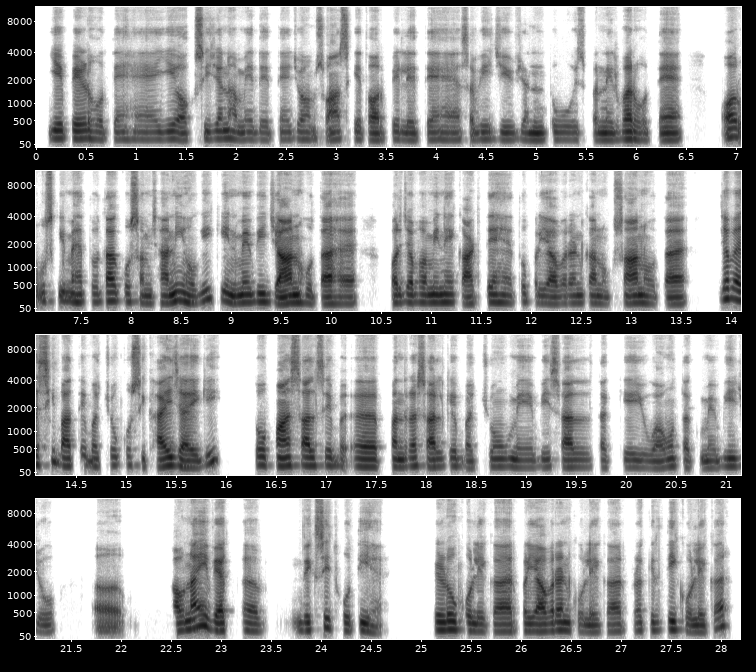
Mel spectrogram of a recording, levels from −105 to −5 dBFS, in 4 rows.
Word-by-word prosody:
ये 140 - +3
पेड़ 140 -1 +1
होते 130 -2 -8
हैं, 125 0 -9
ये 130 +2 -3
ऑक्सिजन 130 +4 -2
हमें 125 -2 -6
देते 120 0 -13
हैं 125 - -10
जो 130 -1 -8
हम 125 - -8
श्वास 125 - -3
के 130 - -7
तौर 115 -1 -1
पे 130 - -8
लेते 120 0 -7
हैं, 120 -1 -7
सभी 125 0 -8
जीव-जंतु 120 0 -4
इस 120 - -13
पर - - -7
निर्भर 120 +3 +2
होते 115 -1 -8
हैं, 115 0 +2 0.4
और 165 +1 +3
उसकी 160 0 -4
महत्वता 145 +2 +2
को 155 -2 -6
समझानी 130 +2 +2
होगी 150 +5 0
कि 175 - -3
इन 135 -4 +5
में 140 +1 +4
भी 150 0 +3
जान 120 +4 +10
होता 120 -3 +4
है, 120 0 -2 0.4
और 135 - +2
जब 140 0 -1
हम 140 0 +3
इन्हें 140 0 +3
काटते 120 +4 +1
हैं 140 -2 -1
तो 150 - -8
पर्यावरण 130 -2 -2
का 135 -1 -2
नुकसान 125 +2 +2
होता 115 -2 0
है। 115 - -1 0.4
जब 200 0 +3
ऐसी 175 +4 +3
बातें 150 -2 0
बच्चों 160 +3 -7
को 165 0 -14
सिखाई 140 -1 +3
जाएगी, 135 - +1 0.4
तो 160 0 +1
5 150 +1 +8
साल 155 0 +4
से 155 0 -4
ब - - -8
अ, - - -11 0.4
15 135 +1 +1
साल 135 -2 +2
के 150 - -5
बच्चों 140 +1 -6
में 125 -2 -3
भी 130 -1 -7
साल 130 -1 0
तक 125 - -9
के 130 -1 -6
युवाओं 120 +1 -4
तक 125 - -7
में 115 0 -5
भी 145 +2 -1
जो 120 -4 -8 0.5
अ, - - -6 0.4
भावनाएँ 160 +11 +3
व्यक्त 135 -3 +2
अ, 135 -2 +1 0.5
विकसित 150 +6 -2
होती 135 0 +1
हैं, 110 -4 -9 0.5
पेड़ों 150 +1 +6
को 145 -2 -4
लेकर, 125 -1 0
पर्यावरण 130 +3 +4
को 125 -3 -8
लेकर, 120 +2 -3
प्रकृति 140 +2 -2
को 140 -6 -7
लेकर, 115 - -1
130 Hz, 195 wpm, -24 LUFS, 120-145 Hz, 0.5 s, जान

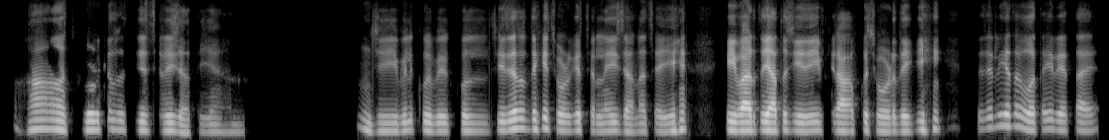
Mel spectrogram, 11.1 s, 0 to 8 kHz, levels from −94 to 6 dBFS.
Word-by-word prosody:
हाँ, 155 +1 0
छोड़ 145 +1 0
के 150 +3 -11
तो 145 - -4
चीज़ें 140 -1 -3
चली 130 0 -2
जाती 115 0 -6
है, 115 0 -10
हाँ। 115 +1 -16 1.2
जी, 130 -3 -4
बिल्कुल, 135 +1 -2
बिल्कुल, 125 0 -3
चीज़ें 140 +3 +4
तो 165 - +1
देखिए 160 +2 0
छोड़ 140 -3 -1
के 140 - +3
चलने 130 -2 -6
ही 130 - 0
जाना 125 -1 -4
चाहिए। 125 +4 -2
कई 145 -1 -1
बार 135 -1 +9
तो 140 +2 +1
या 135 - +11
तो 140 +2 -3
चीज़ें 130 -1 +1
ही 135 - +1
फिर 135 0 -5
आपको 125 +1 +1
छोड़ 125 -1 -2
देगी, 125 +3 -1 0.2
तो 170 -1 -23
चलिए 180 +5 -6
ये 205 - +4
तो 200 -3 -3
होता 145 +1 +1
ही 155 - -4
रहता 140 -1 -4
है, 130 +1 -6
135 Hz, 215 wpm, -23 LUFS, 125-145 Hz, 1.2 s, या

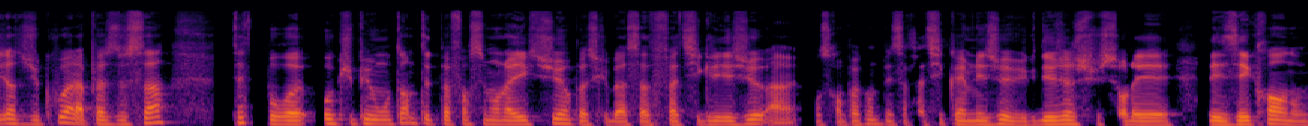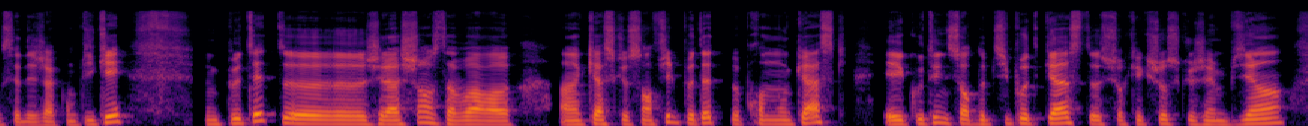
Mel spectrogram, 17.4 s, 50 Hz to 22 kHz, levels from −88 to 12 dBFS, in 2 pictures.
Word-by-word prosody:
dire, - - -5
du 125 0 -8
coup, 170 +8 -2
à 160 - +4
la - - +4
place 125 -2 -2
de 120 - -6
ça, 160 +9 0 0.4
peut-être 165 0 -5
pour, 120 -2 +3
heu, 115 - 0
occuper 135 -1 -2
mon 130 0 -1
temps, 155 +3 -2
peut-être 135 -4 -6
pas 125 - 0
forcément 120 0 -5
la 115 - +2
lecture 120 +4 -1
parce 110 -3 -4
que - - -12
bah 100 0 0
ça 100 0 -3
fatigue 105 +2 -5
les 110 +1 -2
yeux, 135 0 0
à - - -2
on 105 - -12
se - - -11
rend - - -6
pas 110 - -3
compte 130 -1 -7
mais 105 - -7
ça 105 - -10
fatigue 100 - -9
quand 115 - +1
même 110 - -1
les 110 +1 -1
yeux 130 - +3
vu 105 -1 -4
que 110 - -10
déjà 115 +2 +3
je 115 - -4
suis - - -10
sur - - -2
les 105 0 +2 0.2
les 115 0 +2
écrans, 120 +2 +4
donc 105 -1 -6
c'est 100 - -4
déjà 100 +1 -2
compliqué. 120 - +2 0.5
Donc 125 -1 -4
peut-être, 215 - +2
heu, 130 -3 +5
j'ai 125 +1 -2
la 120 - +6
chance 160 +4 0
d'avoir, 120 -2 +4
heu, - - -5 0.3
un 115 0 +2
casque 125 +1 +1
sans 120 +1 -1
fil. 175 +9 -2
Peut-être 160 +2 0
me 130 - -3
prendre 125 0 -5
mon 125 0 -3
casque - - +2 0.3
et 120 - +5
écouter 135 +6 0
une 160 - -3
sorte 135 -2 +1
de 125 - -1
petit 125 +3 -7
podcast 150 0 +3
sur 120 0 -7
quelque 120 0 -6
chose 135 0 -2
que 125 - -6
j'aime 115 -1 -3
bien, 140 +8 +3
125 Hz, 280 wpm, -24 LUFS, 115-135 Hz, 0.5 s, la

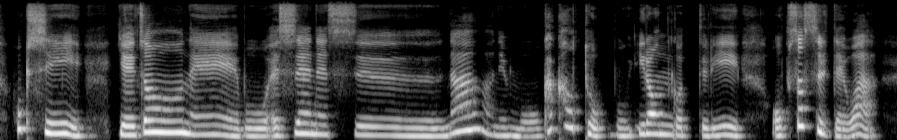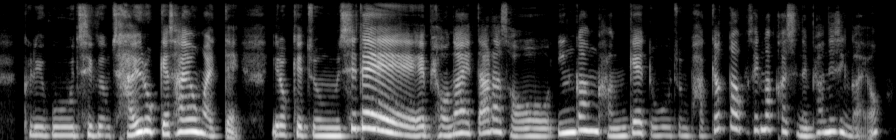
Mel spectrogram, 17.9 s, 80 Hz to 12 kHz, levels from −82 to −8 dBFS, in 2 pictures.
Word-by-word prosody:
혹시 245 - +3 0.3
예전에 220 -4 +4
뭐 180 0 -2
SNS나 200 - -1
아님 195 -5 -5
뭐 175 0 -7
카카오톡 370 - -2
뭐 185 -2 -4
이런 235 0 +2
것들이 195 0 -2 0.3
없었을 280 - +1
때와 180 +1 -3 0.4
그리고 200 -1 -5
지금 205 0 -6
자유롭게 255 +6 +3
사용할 265 -7 +4
때 - - -7 0.3
이렇게 210 -1 -4
좀 190 -1 +1
시대의 255 - +4
변화에 205 +6 -3
따라서 185 -10 -4
인간관계도 255 -7 0
좀 190 0 -13
바뀌었다고 335 - -7
생각하시는 300 - -6
편이신가요? 270 +1 -4
210 Hz, 250 characters per minute, -22 LUFS, 190-270 Hz, 0.4 s, 예전에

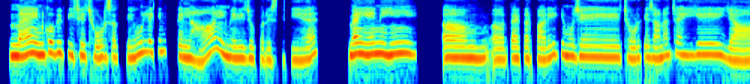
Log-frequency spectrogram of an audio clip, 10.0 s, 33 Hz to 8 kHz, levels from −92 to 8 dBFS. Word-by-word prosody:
मैं 215 +2 +6
इनको 230 +2 +4
भी 250 +1 0
पीछे 220 -1 -2
छोड़ 195 -2 -3
सकती 190 -1 -6
हूँ, 215 +7 +1
लेकिन 275 +1 -5 0.2
फिलहाल 195 - -1
मेरी 185 -2 +1
जो 180 0 -3
परिस्थिति 165 0 -8
है 175 +9 -2 0.4
मैं 230 +2 +7
ये 235 -1 +5
नहीं 245 0 +4 0.4
अम, 185 -1 +2
अ, 165 +1 -3
तय 185 -1 0
कर 185 -1 -3
पा 175 -1 -2
रही 200 +7 -2
कि 230 +1 -6
मुझे 200 -2 0
छोड़ 180 -2 -3
के 195 +1 -7
जाना 185 +3 -1
चाहिए 230 -1 -2 0.3
या 160 -1 0
200 Hz, 175 wpm, -22 LUFS, 185-230 Hz, 0.4 s, मैं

